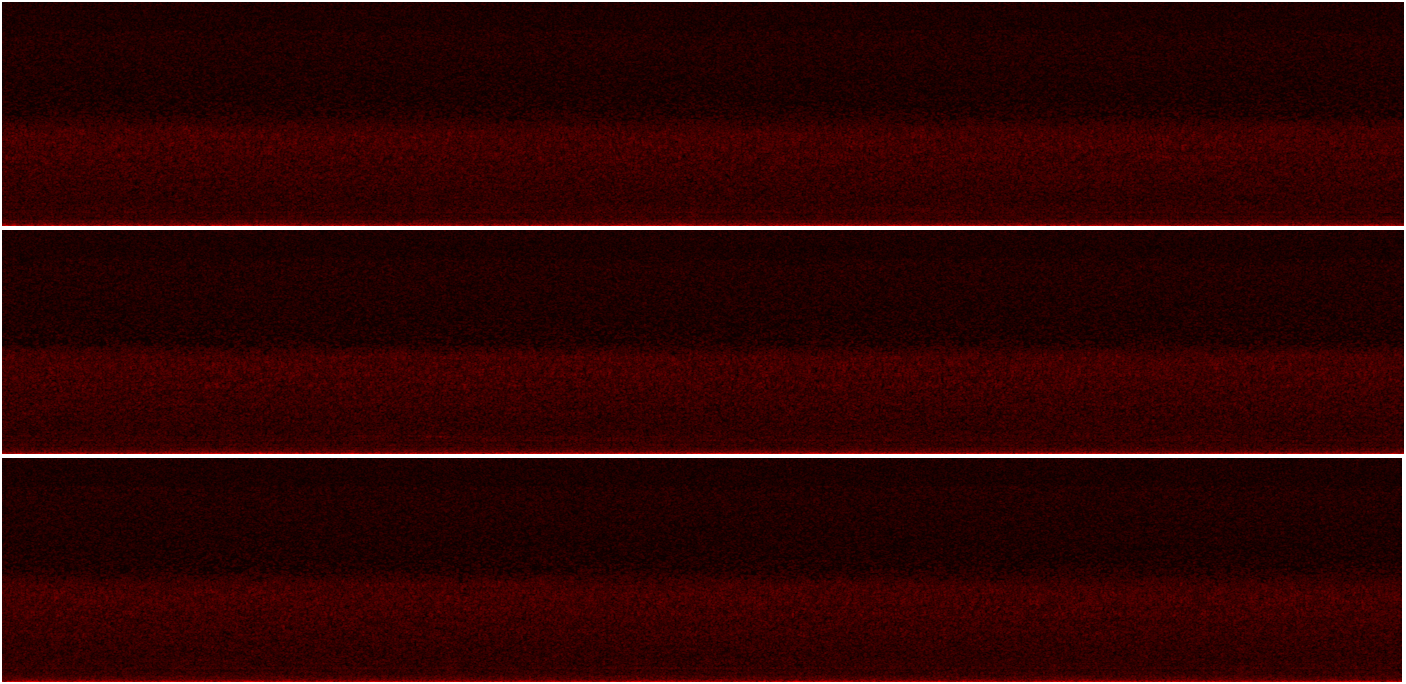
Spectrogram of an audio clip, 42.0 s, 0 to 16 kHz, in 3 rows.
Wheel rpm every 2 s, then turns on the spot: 0, 0, 0, 0, 0, 0, 0, 0, 0, 0, 0, 0, 0, 0, 0, 0, 0, 0, 0, 0, 0.
none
